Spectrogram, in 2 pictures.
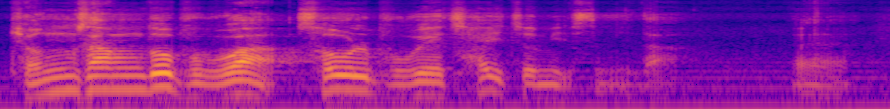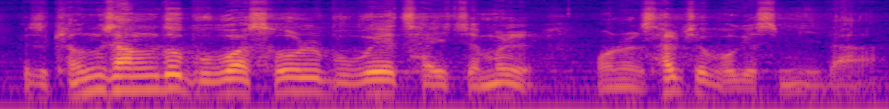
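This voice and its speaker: A male pastor opening his sermon by telling jokes in a lively storytelling manner. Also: mid-range voice, normal speed, breathy edge. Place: church sanctuary. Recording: long church reverb.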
